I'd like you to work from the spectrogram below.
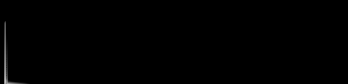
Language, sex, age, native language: Icelandic, female, 40-49, Icelandic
